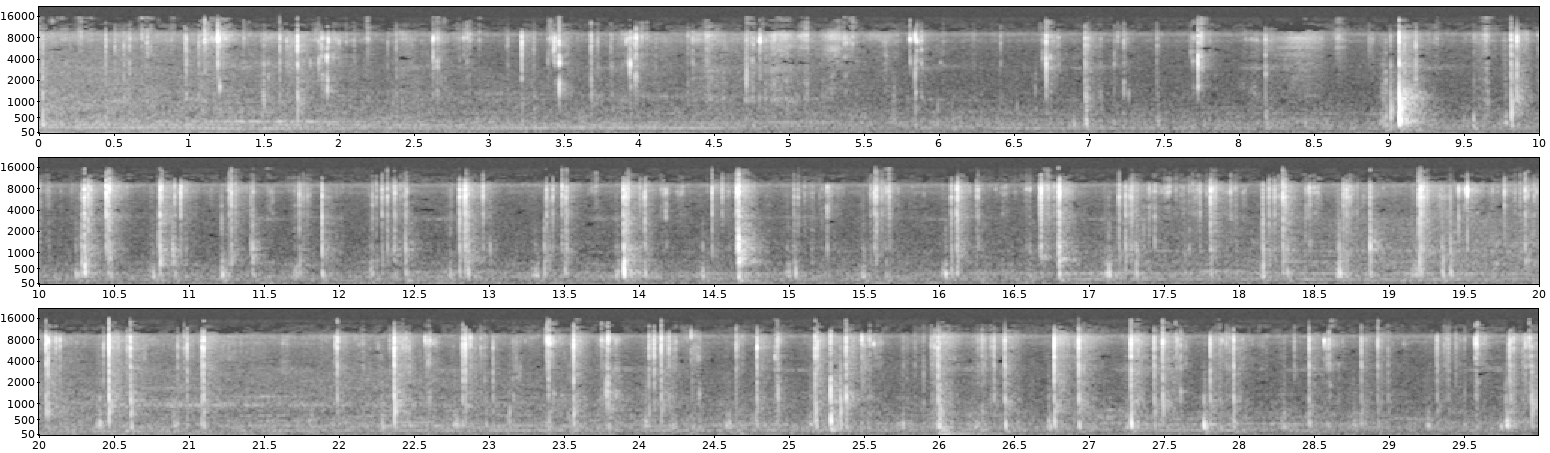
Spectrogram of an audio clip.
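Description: Uncooked rice grains being chewed, a close, irregular run of small sharp crunches and clicks, with one much louder crunch about nine seconds in.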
